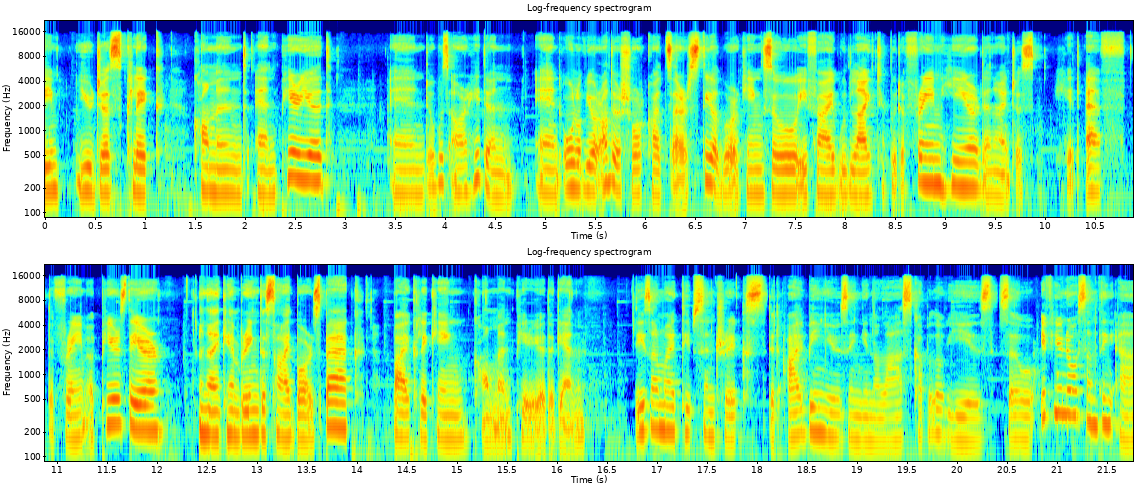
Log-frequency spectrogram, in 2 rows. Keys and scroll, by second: 2.0 super+., 7.9 f, 10.8 BackSpace, 14.1 super+..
